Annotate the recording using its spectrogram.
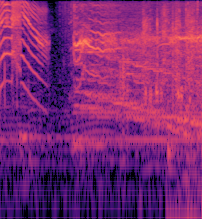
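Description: Cartoon animal squeaking from an animated film's soundtrack: a quick squeak falling in pitch, then after a short break a longer, steadier squeal.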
